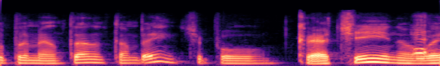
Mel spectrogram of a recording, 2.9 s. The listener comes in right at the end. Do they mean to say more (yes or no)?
yes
